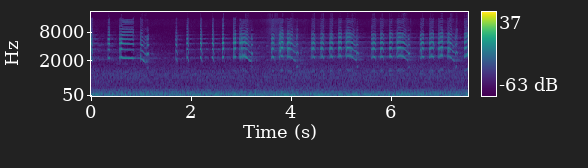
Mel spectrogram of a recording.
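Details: Insistent, shrill calls of a red-wattled lapwing, sharp harmonic notes fired in fast series and longer excited volleys, a few slurring downward, against continuous low-frequency background noise.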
